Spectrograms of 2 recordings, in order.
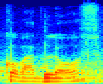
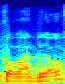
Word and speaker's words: Kovadloff: apellido que son infinitas del único lugar donde yo logré que mi apellido en latinoamérica fuera bien pronunciado es en méxico porque creo que el náhuatl es una lengua donde las consonantes abundan tanto que decir kovadloff fue muy sencilla según dicen en ucrania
